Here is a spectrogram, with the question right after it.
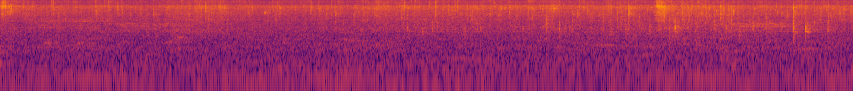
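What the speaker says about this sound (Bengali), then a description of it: "এই পাশে দিয়ে আমি কয়েকটা গোস্ত ভাজি করবো।" Meat for kebabs frying in a pan gives a steady, dense sizzle and crackle that holds at an even level from start to finish, with no voices over it.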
